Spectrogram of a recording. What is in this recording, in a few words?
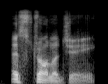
"astrology", British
